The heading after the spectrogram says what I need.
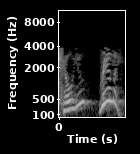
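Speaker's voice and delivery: sarcastic high disbelief; incredulous. Acted. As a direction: scoff at the idea, pitch leaping up. Mocking the Israelites' doubt.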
